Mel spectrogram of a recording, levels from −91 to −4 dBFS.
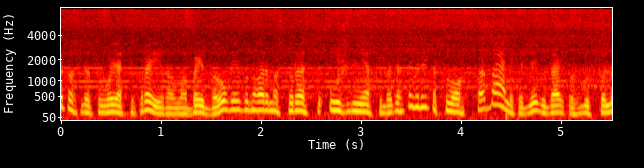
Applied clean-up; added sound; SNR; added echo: none; Bathtub (filling or washing); 13 dB; none.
